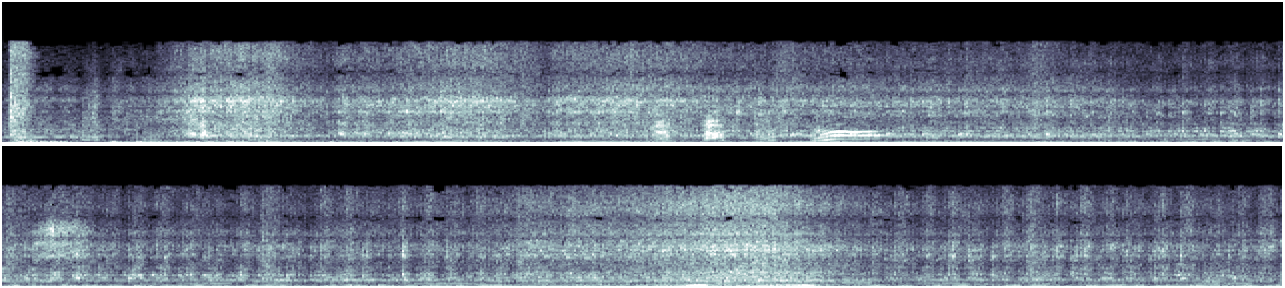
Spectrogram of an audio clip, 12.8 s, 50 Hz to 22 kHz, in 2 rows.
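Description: Old Mercedes W126's engine turning over and running, with its throttle worked by hand through a pulled cable. A short rising squeal comes about four seconds in.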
